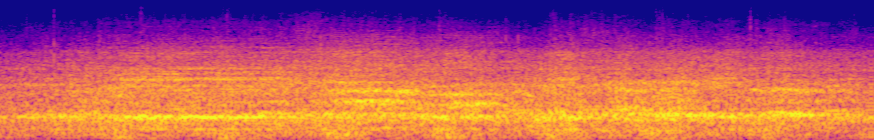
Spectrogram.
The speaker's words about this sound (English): Crowd singing at a Derby County versus Arsenal game.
